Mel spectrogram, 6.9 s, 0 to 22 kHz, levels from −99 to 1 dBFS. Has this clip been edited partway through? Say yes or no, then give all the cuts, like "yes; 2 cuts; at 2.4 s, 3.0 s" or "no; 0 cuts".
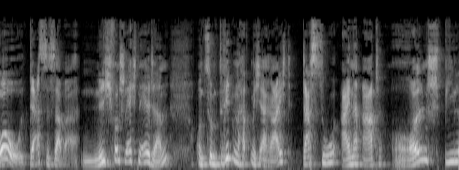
no; 0 cuts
